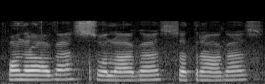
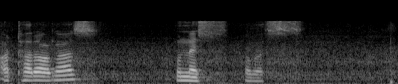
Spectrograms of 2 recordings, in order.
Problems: none marked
